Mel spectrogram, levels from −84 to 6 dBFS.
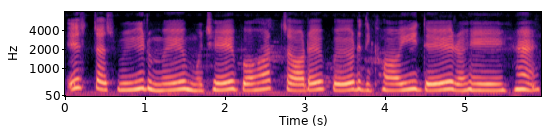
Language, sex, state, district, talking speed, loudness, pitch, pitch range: Hindi, female, Madhya Pradesh, Katni, 110 wpm, -12 LUFS, 240 Hz, 225-260 Hz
